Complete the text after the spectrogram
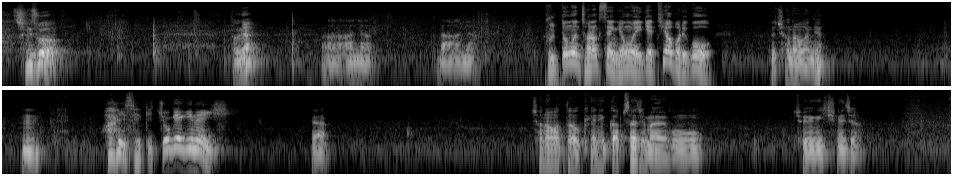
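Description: Young men talk tensely in a room.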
